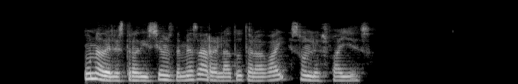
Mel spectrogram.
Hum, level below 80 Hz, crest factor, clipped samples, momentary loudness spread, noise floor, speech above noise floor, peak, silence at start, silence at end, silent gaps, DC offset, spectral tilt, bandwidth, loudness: none; -64 dBFS; 18 dB; under 0.1%; 10 LU; under -90 dBFS; over 72 dB; -2 dBFS; 0.85 s; 1.5 s; none; under 0.1%; -5 dB/octave; 7.8 kHz; -18 LUFS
